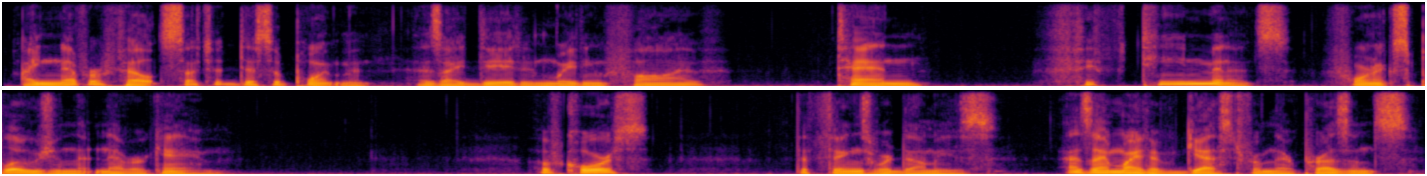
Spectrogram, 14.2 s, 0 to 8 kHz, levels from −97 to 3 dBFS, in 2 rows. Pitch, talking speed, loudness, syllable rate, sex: 95 Hz, 150 wpm, -19 LUFS, 5.1 syllables/s, male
